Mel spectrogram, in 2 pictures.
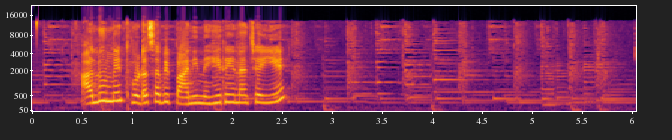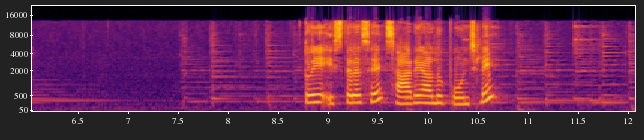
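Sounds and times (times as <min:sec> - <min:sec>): plucked strings music: 0:02.5 - 0:06.8, 0:07.4 - 0:08.8, 0:10.7 - 0:12.0.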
